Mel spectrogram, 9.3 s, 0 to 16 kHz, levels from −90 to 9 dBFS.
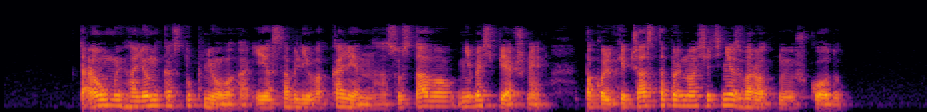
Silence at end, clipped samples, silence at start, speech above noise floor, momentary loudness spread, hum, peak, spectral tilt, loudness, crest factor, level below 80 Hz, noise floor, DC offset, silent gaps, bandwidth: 0.85 s; under 0.1%; 0.8 s; 55 dB; 8 LU; none; 0 dBFS; -6.5 dB/octave; -18 LUFS; 18 dB; -54 dBFS; -73 dBFS; under 0.1%; none; 7.6 kHz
